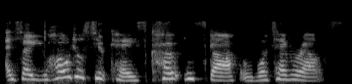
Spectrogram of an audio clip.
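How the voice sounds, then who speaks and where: A woman acting a dramatic monologue as a wounded, reflective woman, telling her story intimately with pauses and emphasis. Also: medium pitch, animated, slightly rough, no room sound, lo-fi sound. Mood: excited, absorbed. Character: wounded, reflective woman recounting lost love and travel. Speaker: actor in a play table read.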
